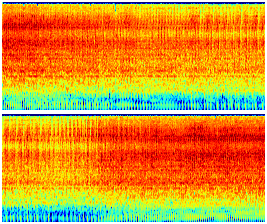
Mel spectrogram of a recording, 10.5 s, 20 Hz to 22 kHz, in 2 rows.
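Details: Vintage (likely 1970s) McLane reel mower or edger with a Briggs & Stratton single, revived after sitting about 14–15 years, settles into a quick even putter with no stumbles; running properly, though it needs a new blade.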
